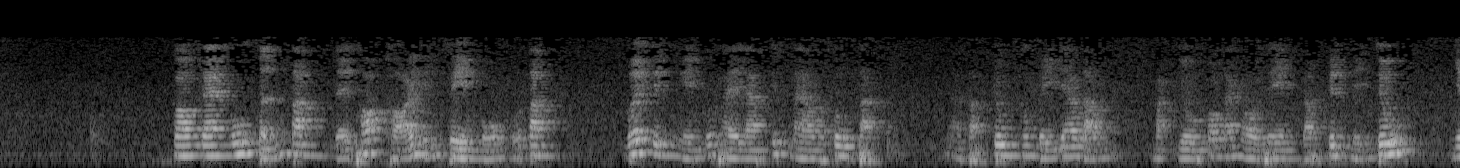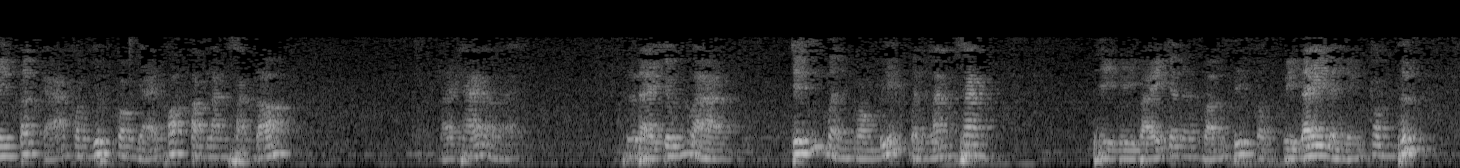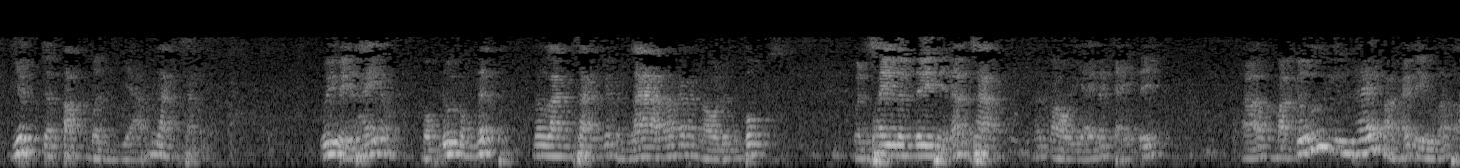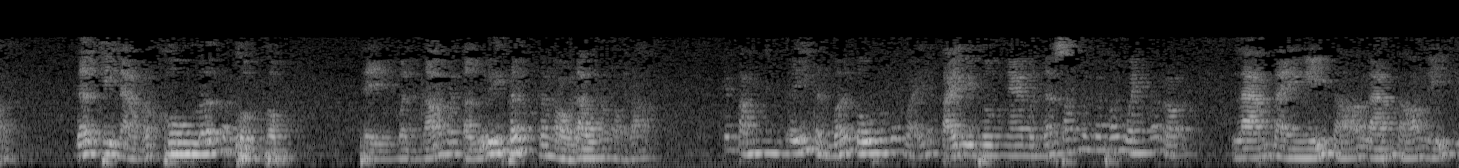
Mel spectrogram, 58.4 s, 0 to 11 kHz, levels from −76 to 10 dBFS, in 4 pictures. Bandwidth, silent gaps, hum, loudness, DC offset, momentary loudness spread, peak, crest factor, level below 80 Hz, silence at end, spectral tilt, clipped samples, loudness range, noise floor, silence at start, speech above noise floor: 5.8 kHz; none; none; -23 LUFS; under 0.1%; 22 LU; -6 dBFS; 18 dB; -48 dBFS; 0 s; -11.5 dB/octave; under 0.1%; 5 LU; -46 dBFS; 0 s; 24 dB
